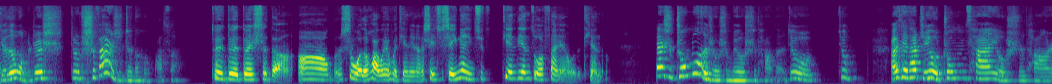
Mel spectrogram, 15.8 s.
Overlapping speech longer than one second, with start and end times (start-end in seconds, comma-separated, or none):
none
